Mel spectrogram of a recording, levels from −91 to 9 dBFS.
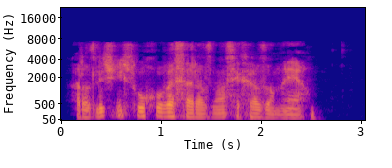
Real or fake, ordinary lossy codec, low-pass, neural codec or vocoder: fake; AAC, 32 kbps; 7.2 kHz; vocoder, 22.05 kHz, 80 mel bands, Vocos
